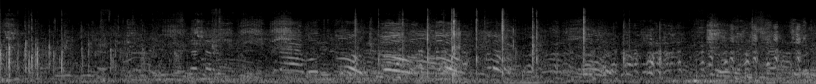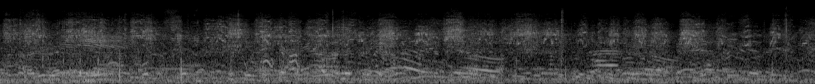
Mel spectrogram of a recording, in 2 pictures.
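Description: Many men and women chatter nearby.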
